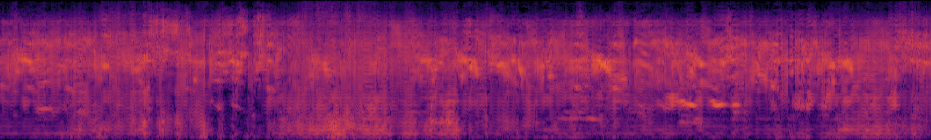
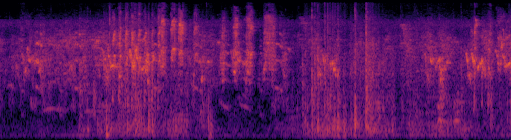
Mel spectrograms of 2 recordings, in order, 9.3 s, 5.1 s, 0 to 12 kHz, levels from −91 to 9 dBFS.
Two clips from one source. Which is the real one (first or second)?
second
